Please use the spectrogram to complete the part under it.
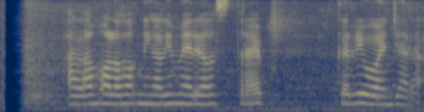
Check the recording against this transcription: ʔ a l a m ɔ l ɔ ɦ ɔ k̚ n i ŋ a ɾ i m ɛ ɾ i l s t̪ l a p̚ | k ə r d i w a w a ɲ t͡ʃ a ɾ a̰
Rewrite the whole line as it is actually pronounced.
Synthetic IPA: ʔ a l a m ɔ l ɔ ɦ ɔ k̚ n i ŋ a l i m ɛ ɾ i l s t̪ ɾ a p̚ | k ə r d i w a w a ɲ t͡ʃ a ɾ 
